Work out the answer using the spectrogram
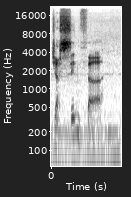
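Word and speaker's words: Jagannatha: It is pronounced Jacintha, like the Prime Minister of New Zealand.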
